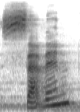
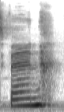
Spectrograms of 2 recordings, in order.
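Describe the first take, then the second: First: The name sounds like the number seven. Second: The name sounds like Sven. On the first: The speaker calls it right. "just like the number seven" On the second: The speaker calls it wrong. "I was thinking it was Sven"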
